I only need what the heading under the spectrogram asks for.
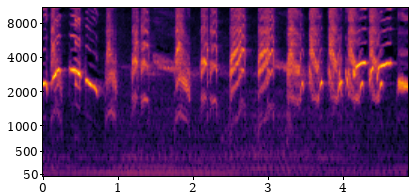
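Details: Chinese hwamei kept caged, said to sing tirelessly and fight well, alternates sharp broadband clicks with bright slurred whistles, the bursts coming about four per second, plus one long steady whistle in the middle.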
